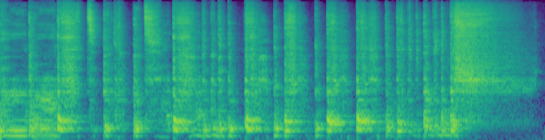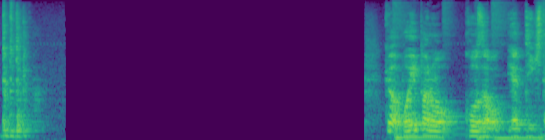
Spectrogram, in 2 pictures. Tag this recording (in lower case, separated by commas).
beat boxing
